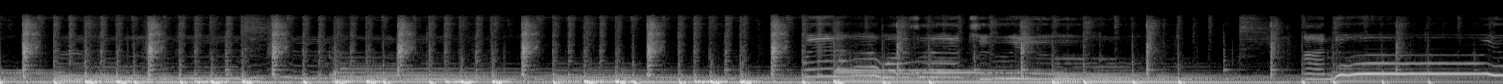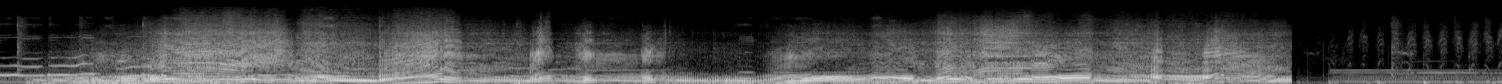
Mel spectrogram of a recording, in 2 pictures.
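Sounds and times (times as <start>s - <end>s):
motorcycle engine revving: 15.3s - 28.0s.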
